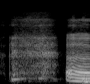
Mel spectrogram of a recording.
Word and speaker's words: Boudreau: Boudreau, Boudreau, yes.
